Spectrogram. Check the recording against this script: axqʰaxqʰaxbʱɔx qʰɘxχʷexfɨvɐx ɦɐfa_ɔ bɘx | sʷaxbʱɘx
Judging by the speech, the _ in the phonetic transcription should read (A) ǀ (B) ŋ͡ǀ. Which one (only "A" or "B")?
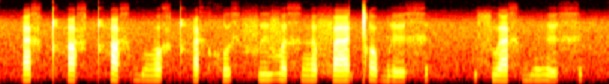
A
